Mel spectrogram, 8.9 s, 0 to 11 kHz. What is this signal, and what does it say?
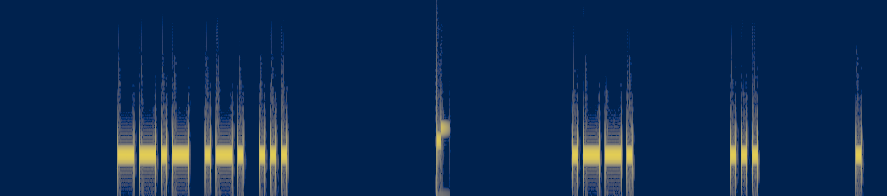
Morse code, heard as a keyed tone, about 22 wpm, spaced as for 11 wpm, 700 Hz. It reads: QRS PSE
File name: Top 90 QSO Elements - 6x Character Spacing - 22wpm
